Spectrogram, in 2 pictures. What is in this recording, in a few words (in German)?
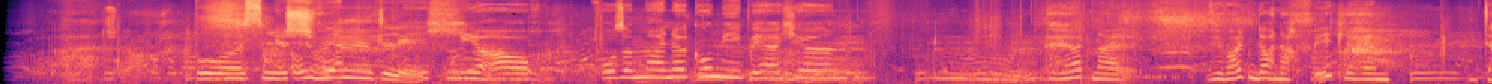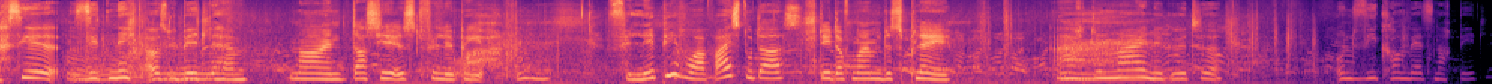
Hoerszene; Die Gute Nachricht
